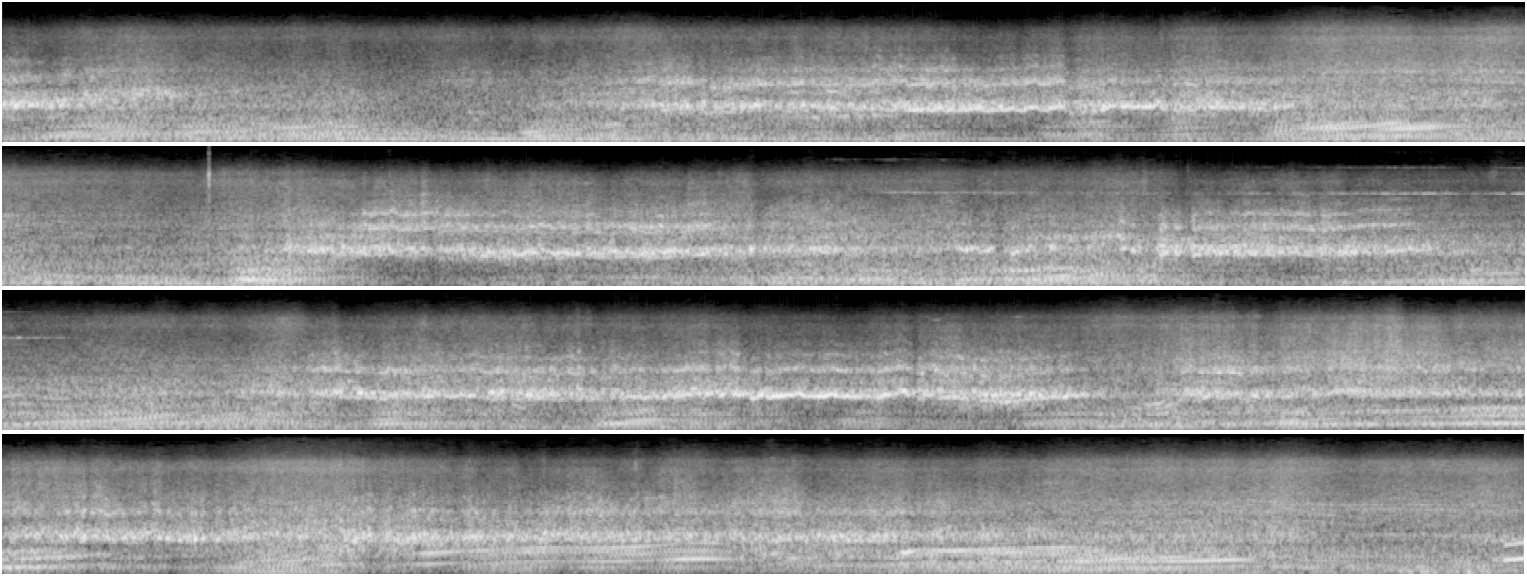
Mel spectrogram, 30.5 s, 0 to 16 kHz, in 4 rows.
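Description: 2012 Ford Mustang 5.0 V8 drifting: the tires squeal again and again in long stretches of several seconds, while the engine revs rise and fall between and under them.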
